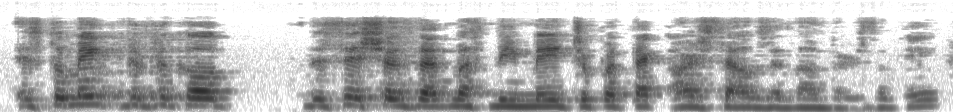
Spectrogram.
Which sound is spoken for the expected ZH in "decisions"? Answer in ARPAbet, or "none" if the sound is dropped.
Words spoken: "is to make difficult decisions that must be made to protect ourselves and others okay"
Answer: SH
